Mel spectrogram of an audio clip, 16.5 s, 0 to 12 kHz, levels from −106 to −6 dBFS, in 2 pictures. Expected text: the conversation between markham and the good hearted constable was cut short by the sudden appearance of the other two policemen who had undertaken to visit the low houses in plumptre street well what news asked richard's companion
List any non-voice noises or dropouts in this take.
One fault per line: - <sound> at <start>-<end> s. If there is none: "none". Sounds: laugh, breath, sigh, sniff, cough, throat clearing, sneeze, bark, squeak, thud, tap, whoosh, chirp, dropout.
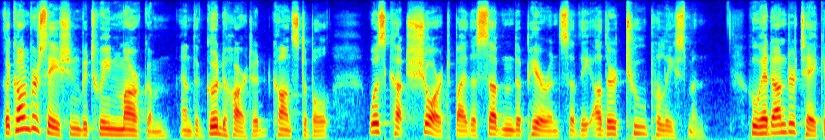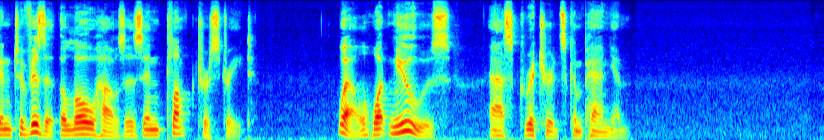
none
